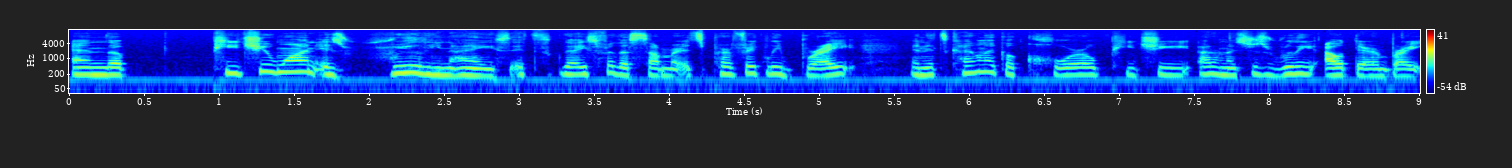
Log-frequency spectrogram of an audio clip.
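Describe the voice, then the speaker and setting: A woman's medium-pitched voice with ordinary pitch variation, in a very clean recording against a silent background. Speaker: nail artist vlogger. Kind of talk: product review tutorial voiceover. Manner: fast.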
